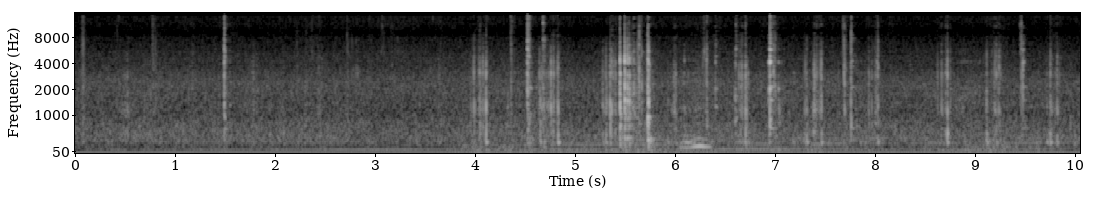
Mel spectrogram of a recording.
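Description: Metal chopsticks clicking and tapping against a clear plastic food container as food is picked out of it: a scattered run of sharp clicks starting about four seconds in, after a few near-quiet seconds.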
